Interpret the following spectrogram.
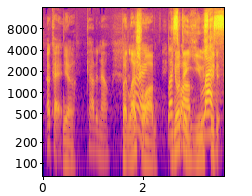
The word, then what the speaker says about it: Les Schwab: you gotta say no I think you say it I think if you're if you're firm around here you can say Les Schwab oh but just know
